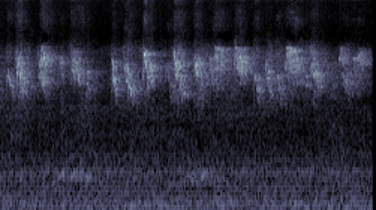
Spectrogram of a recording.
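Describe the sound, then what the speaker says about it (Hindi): Many small birds chirping in a tree, a busy overlapping chorus of high, quick tweets that keeps going steadily and fairly close, with no talk over it. "यहाँ पे इतनी ज़्यादा चिड़िया होती है ना इस दरख़्त में और ची, ची, ची करती है"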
